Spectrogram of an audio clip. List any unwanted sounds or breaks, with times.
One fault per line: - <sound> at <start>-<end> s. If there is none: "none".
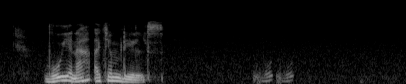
- laugh at 2.5-2.9 s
